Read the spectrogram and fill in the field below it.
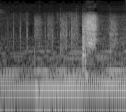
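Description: A crackling sound effect in a song flickers as brief textured bursts and a short bright hiss over a sustained low hum and tonal bed, lasting about a second with no speech.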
